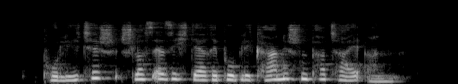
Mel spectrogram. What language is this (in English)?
German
